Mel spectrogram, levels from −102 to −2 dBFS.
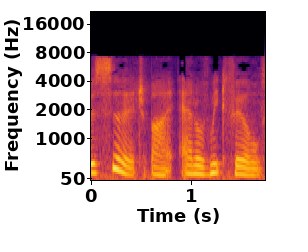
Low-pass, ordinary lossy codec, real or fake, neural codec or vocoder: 7.2 kHz; MP3, 32 kbps; fake; codec, 16 kHz, 0.5 kbps, FunCodec, trained on LibriTTS, 25 frames a second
